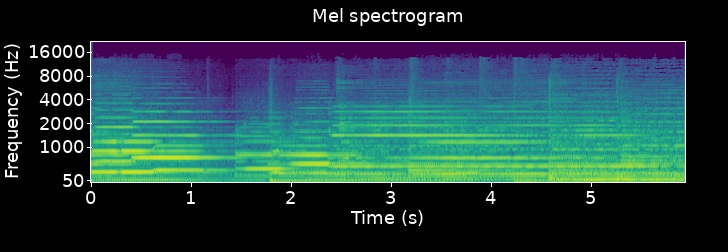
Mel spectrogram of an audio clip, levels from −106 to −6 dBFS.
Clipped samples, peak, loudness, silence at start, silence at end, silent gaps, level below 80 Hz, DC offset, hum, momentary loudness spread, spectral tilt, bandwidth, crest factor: under 0.1%; -4 dBFS; -19 LUFS; 0 s; 0 s; none; -34 dBFS; under 0.1%; none; 8 LU; -8 dB/octave; 10.5 kHz; 14 dB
